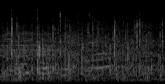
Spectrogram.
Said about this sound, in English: You see one, oh, thank you, yes. You're allowed to clap.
